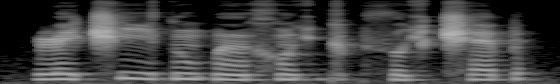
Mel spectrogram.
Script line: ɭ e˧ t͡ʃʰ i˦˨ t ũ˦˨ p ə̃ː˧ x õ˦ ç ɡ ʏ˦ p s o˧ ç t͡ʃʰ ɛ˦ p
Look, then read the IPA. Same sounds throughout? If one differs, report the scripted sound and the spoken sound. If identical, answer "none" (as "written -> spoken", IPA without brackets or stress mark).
s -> θ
